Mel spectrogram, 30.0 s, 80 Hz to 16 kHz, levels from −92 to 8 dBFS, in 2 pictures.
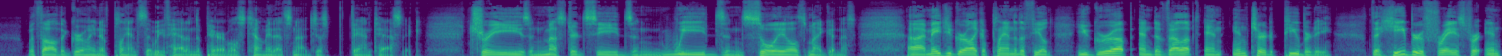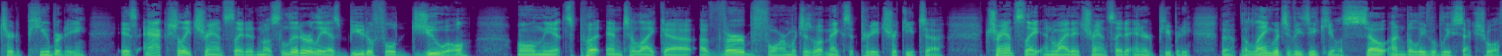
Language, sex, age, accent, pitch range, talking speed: English, male, 30-49, American, 95-115 Hz, 190 wpm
